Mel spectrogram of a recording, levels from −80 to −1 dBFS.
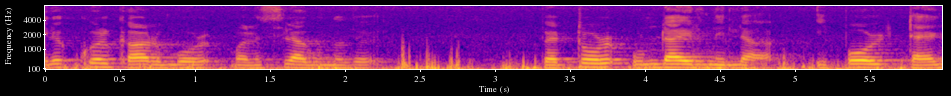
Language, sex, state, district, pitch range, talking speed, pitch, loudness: Malayalam, male, Kerala, Kasaragod, 120-160 Hz, 70 wpm, 140 Hz, -16 LUFS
